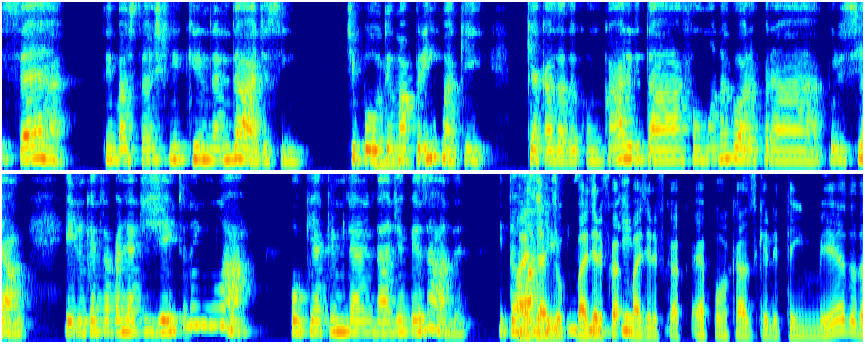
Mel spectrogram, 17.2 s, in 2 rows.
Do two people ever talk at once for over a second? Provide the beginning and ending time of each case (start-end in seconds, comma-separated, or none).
13.7-15.1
